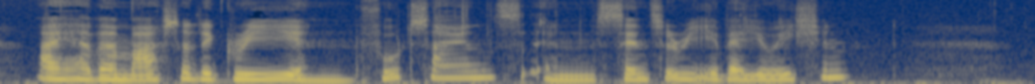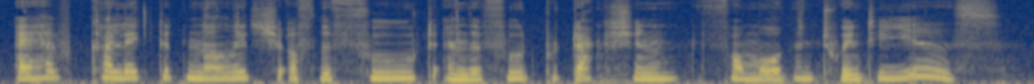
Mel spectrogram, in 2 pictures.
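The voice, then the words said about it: Danish accent in English. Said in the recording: “my English accent, it's because I'm not native English. I'm Danish.”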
